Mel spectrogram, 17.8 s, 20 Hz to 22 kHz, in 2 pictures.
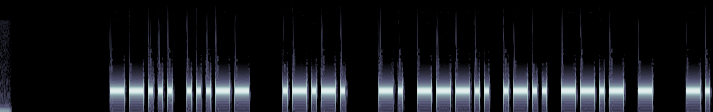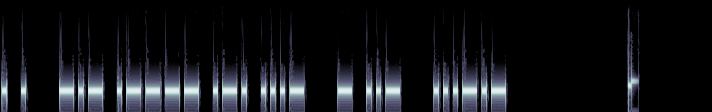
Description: Morse code, heard as a keyed tone, about 20 wpm, 700 Hz. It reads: 73 <AR> N8LQT DE K1RV TU <SK>
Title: K1USN SST QSO Practice 20wpm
